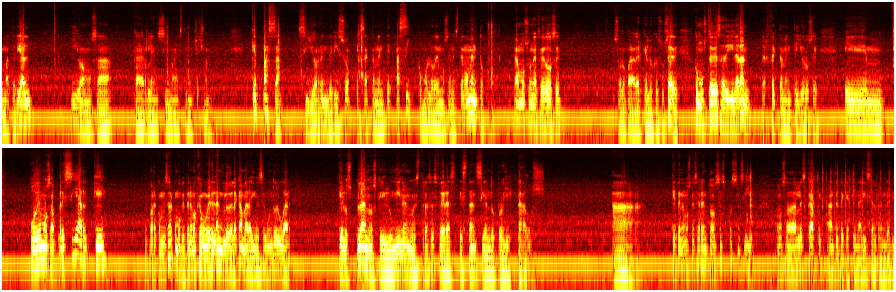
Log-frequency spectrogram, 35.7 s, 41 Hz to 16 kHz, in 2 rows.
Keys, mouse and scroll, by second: 0.5 click, 2.1-3.7 shift+middle drag, 3.7-4.6 scroll down 4, 4.1 shift+middle click, 4.6 shift+middle click, 5.6 KP_0, 8.2 F12, 31.1 Escape, 32.3 Escape.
